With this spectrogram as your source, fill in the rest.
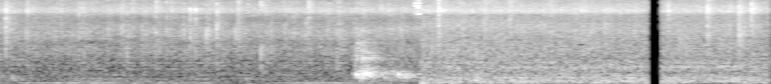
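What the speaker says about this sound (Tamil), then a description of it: "நம்ம வெங்காயத்தை போட்டுக்கலாமா? வந்து கலர் மாறுற அளவுக்கு வதங்கணும்." Sliced onions frying in a clay pot for quail biryani give a continuous soft sizzle with a brief stir partway through, heard close and at moderate level.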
